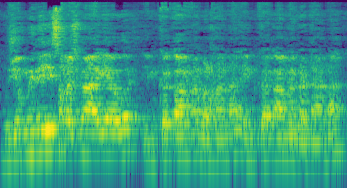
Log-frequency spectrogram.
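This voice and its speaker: A man's voice: fairly high pitch, fairly even intonation, darkish tone, a little hiss or hum. Male tutor, patient step-by-step explainer, recorded from a distance in a reverberant classroom. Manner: explains step by step, checks in with students; dictates sentences slowly word by word. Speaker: teacher. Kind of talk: classroom grammar lesson. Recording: echoey room, voice heard from a distance.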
